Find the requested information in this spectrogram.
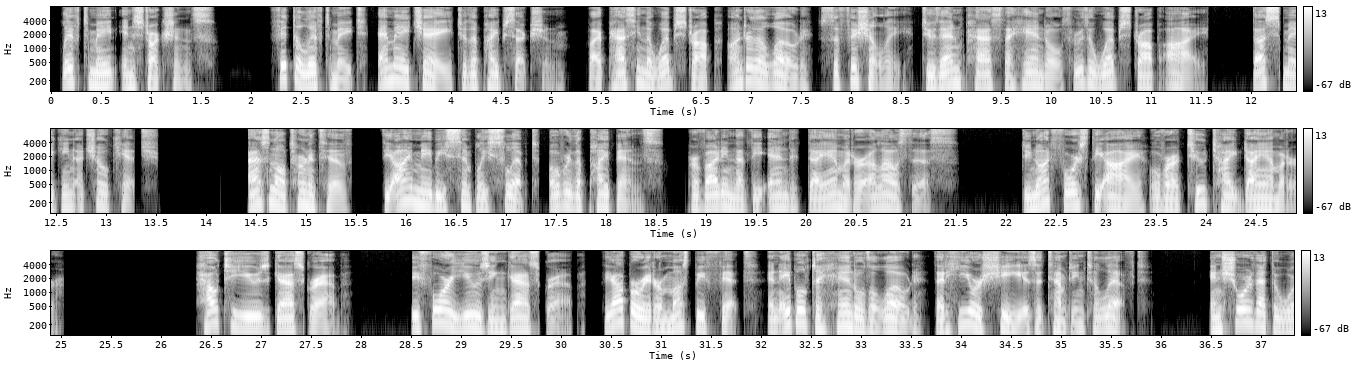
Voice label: Instructional Training Elearning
